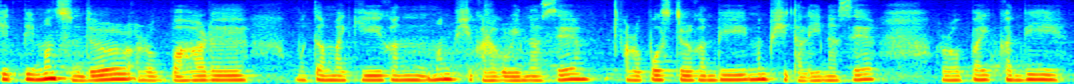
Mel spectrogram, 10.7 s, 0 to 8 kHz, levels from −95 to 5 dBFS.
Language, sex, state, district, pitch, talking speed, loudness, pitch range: Nagamese, female, Nagaland, Kohima, 160 Hz, 145 wpm, -16 LUFS, 150-175 Hz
